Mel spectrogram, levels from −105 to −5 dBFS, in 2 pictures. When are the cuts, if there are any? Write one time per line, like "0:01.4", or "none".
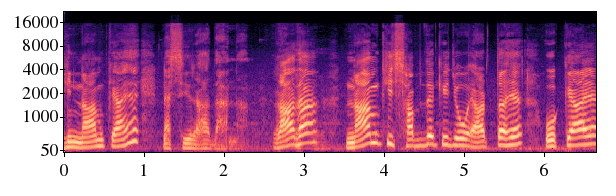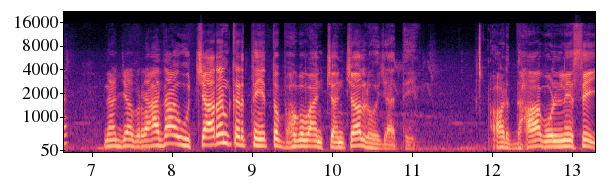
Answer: none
